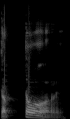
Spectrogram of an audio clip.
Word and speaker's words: dottore: If there's a double letter, you just pronounce it, you hold it for a little bit longer.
